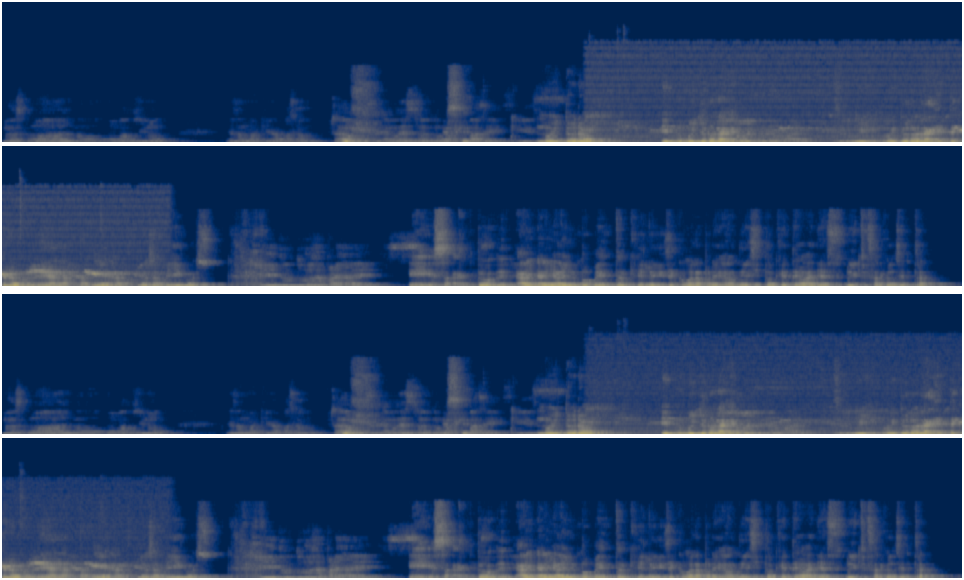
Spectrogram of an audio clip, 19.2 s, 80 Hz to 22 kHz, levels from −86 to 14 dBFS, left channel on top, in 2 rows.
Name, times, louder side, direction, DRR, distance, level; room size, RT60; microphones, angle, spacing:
voice 1, 0.0-1.6 2.2-5.4 6.9-9.1 12.1-14.9, equal, 35° right, -4 dB, 2.2 m, -40 dB
voice 2, 5.3-5.9 6.6-7.3 8.4-12.2 13.7-18.8, equal, 5° right, 3 dB, 0.5 m, -26 dB
sound 1, 5.8-11.3, left 2 dB, 15° left, 1.3 m, -41 dB
6.2 x 3.6 x 5.5 m, 0.62 s
head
